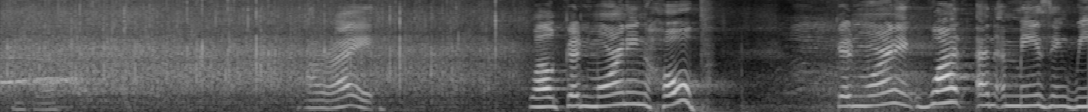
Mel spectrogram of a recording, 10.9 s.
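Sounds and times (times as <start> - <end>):
audience at a church gathering applauding a speaker: 0.0 - 5.3
speech: 3.0 - 4.0, 5.3 - 7.1, 8.4 - 10.8.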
